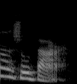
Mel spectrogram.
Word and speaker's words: ajudar: Em ajudar, vamos chamar a palavra? Chama aí comigo. Ajudar. Qual que nós pronunciamos por mais tempo? O dar.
